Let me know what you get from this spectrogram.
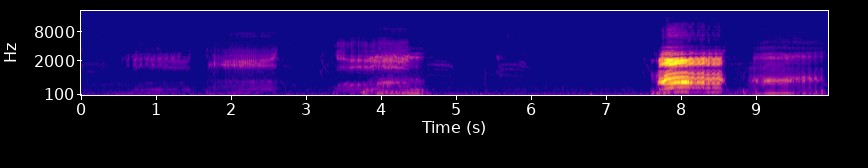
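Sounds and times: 
lamb bleating: 0:00.6 - 0:02.7, 0:03.3 - 0:05.0, 0:07.6 - 0:09.9.

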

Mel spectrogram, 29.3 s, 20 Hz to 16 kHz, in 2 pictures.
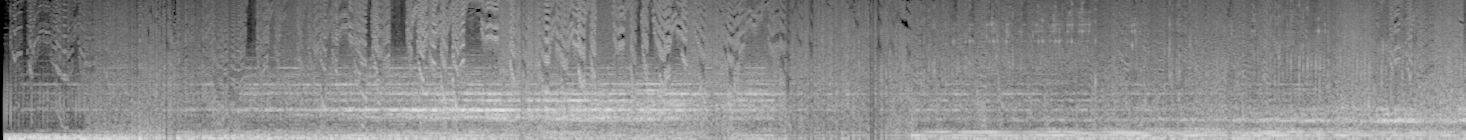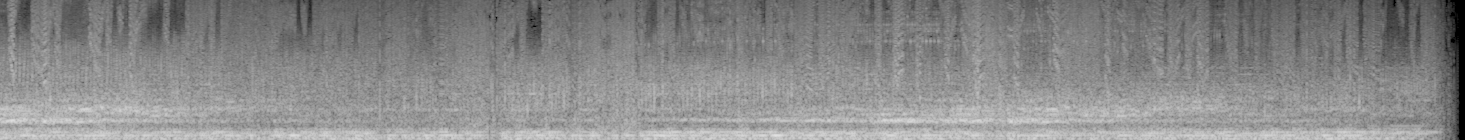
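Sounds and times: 
sci-fi alien transmission static radio signal distortion: 0:00.1 - 0:29.2.

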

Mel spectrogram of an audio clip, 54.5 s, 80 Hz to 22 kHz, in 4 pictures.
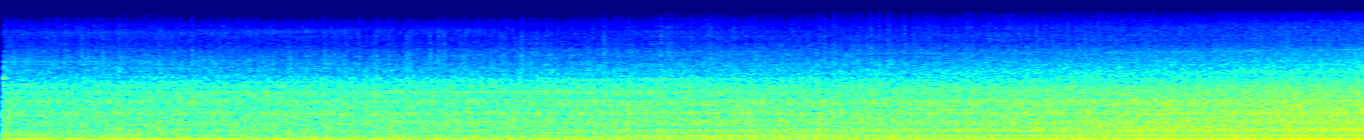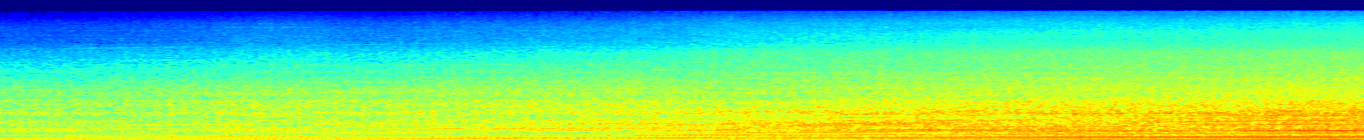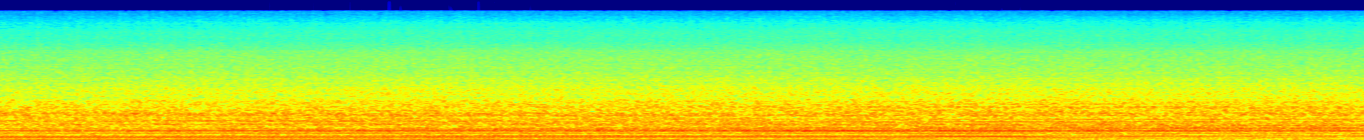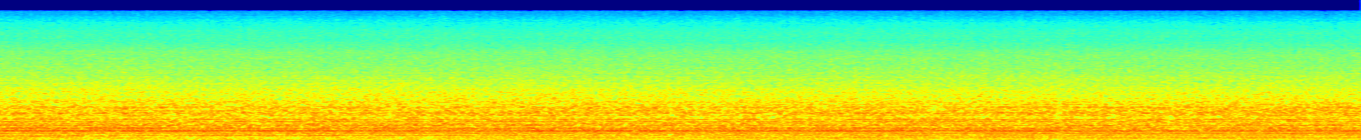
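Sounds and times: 
T-28D Trojan aircraft takeoff heard from the interior: 0:00.0 - 0:54.5.

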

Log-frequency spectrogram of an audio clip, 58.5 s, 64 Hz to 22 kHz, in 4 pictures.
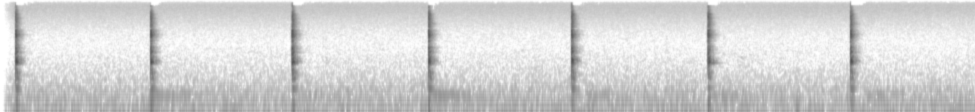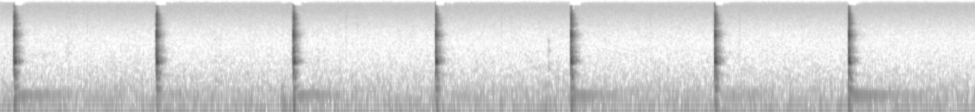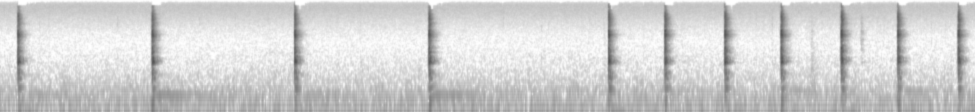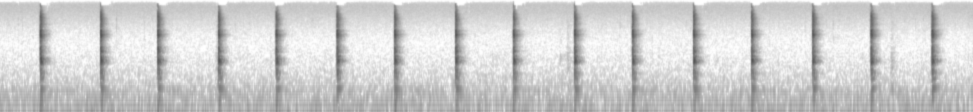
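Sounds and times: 
mechanical metronome ticking at 4 speeds: 0:00.2 - 0:00.6, 0:02.2 - 0:02.6, 0:04.4 - 0:04.8, 0:06.3 - 0:06.9, 0:08.4 - 0:09.1, 0:10.5 - 0:11.2, 0:12.6 - 0:13.1, 0:14.7 - 0:15.7, 0:16.8 - 0:17.5, 0:18.8 - 0:19.9, 0:21.0 - 0:22.2, 0:22.8 - 0:24.4, 0:25.2 - 0:25.9, 0:27.2 - 0:28.5, 0:29.4 - 0:30.1, 0:31.5 - 0:32.3, 0:33.5 - 0:34.1, 0:35.6 - 0:36.4, 0:38.2 - 0:48.3, 0:48.9 - 0:51.0, 0:51.6 - 0:57.2, 0:57.8 - 0:58.2.

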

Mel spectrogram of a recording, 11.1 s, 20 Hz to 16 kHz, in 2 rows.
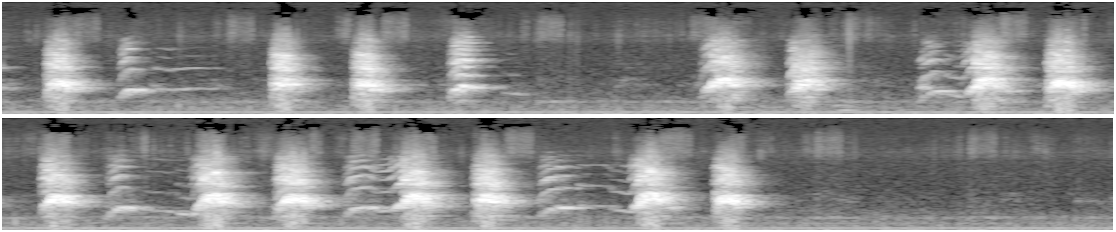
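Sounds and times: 
Cairn terrier barking and yelping: 0:00.0 - 0:02.7, 0:03.5 - 0:09.5.

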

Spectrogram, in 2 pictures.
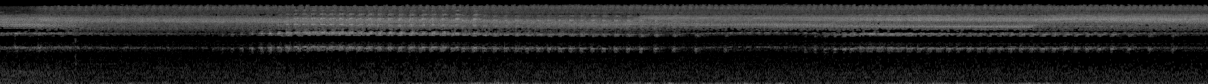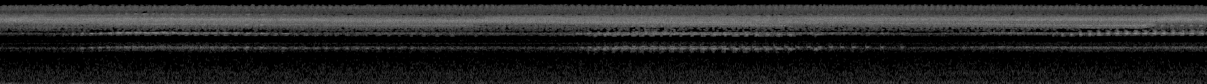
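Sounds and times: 
summer insect chorus buzzing at Takao: 0:00.0 - 0:24.1.

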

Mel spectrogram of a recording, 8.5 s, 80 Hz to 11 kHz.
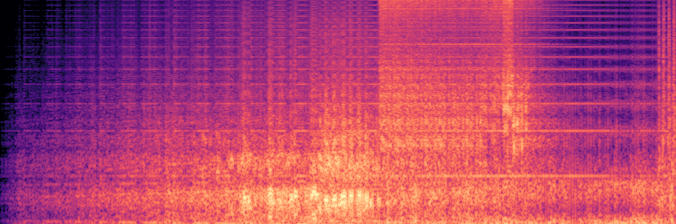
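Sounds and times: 
digital filter static glitches: 0:02.5 - 0:08.4.

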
